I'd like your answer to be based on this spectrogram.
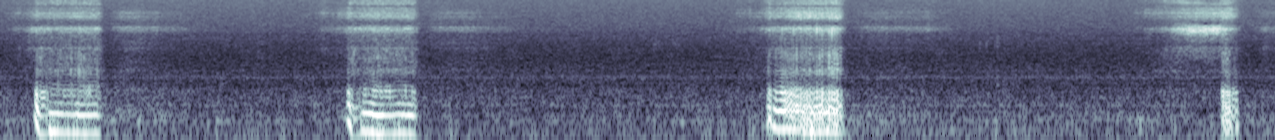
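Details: Rough, rattling snores during sleep, four in about nineteen seconds, with quiet room noise between them; snoring.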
